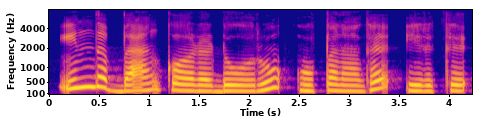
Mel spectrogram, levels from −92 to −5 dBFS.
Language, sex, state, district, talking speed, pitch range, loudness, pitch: Tamil, female, Tamil Nadu, Nilgiris, 70 wpm, 200-275 Hz, -15 LUFS, 210 Hz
